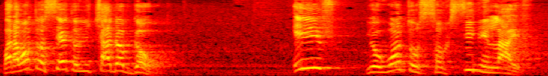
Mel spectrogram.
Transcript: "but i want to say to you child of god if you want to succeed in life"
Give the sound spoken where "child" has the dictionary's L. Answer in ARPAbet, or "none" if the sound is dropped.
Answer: none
